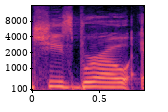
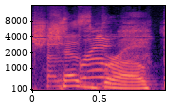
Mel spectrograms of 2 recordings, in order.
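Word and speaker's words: Chesebro: But one thing we've learned in this process is it's actually pronounced Chesbrough. But of course, everyone is still calling it Cheeseborough because it makes more sense.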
